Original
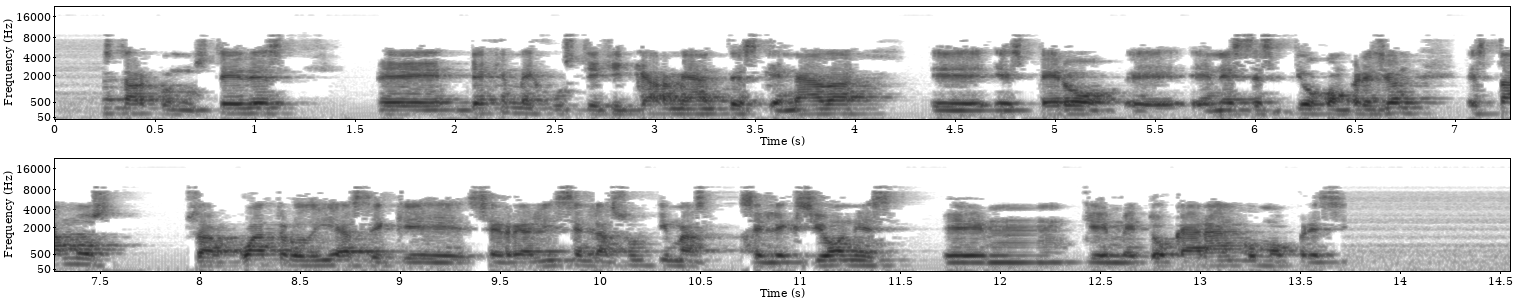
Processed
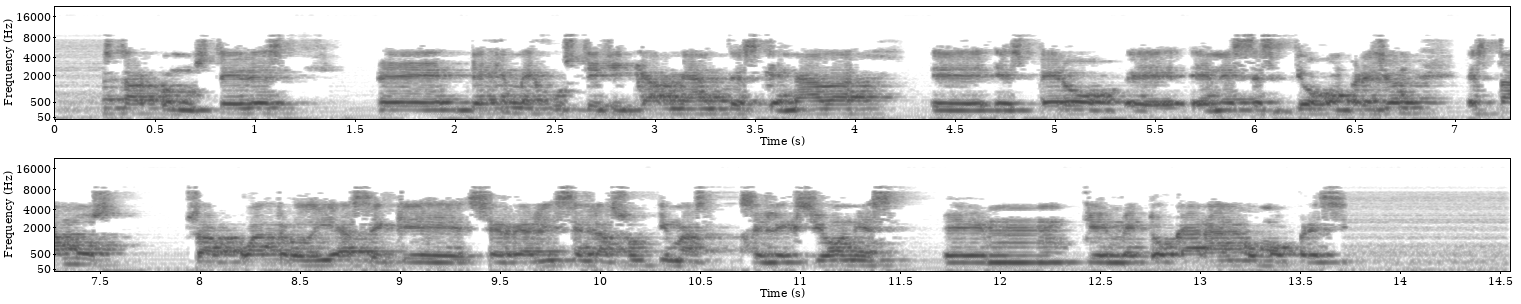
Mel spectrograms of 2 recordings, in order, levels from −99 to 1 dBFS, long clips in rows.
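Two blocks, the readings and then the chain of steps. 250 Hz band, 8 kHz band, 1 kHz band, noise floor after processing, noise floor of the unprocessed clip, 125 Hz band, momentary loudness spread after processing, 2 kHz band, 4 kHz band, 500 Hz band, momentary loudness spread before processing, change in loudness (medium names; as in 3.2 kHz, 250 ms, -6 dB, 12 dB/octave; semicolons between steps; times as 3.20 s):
-6.5 dB, -8.0 dB, -10.0 dB, -65 dBFS, -62 dBFS, -12.0 dB, 4 LU, -11.0 dB, -9.5 dB, -11.0 dB, 7 LU, -10.5 dB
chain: hum notches 50/100/150/200/250 Hz; comb 4 ms, depth 57%; peak limiter -20 dBFS, peak gain reduction 13.5 dB; trim -5 dB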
